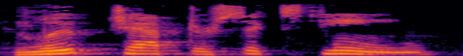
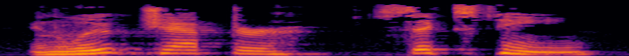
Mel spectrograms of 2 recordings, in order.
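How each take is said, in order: First: Said in the usual way. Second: Slow, weighty In Luke chapter sixteen, each word set apart; slow emphatic repeat. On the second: Shown as a demonstration. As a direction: repeat the reference slowly for emphasis.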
